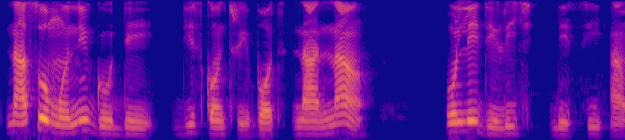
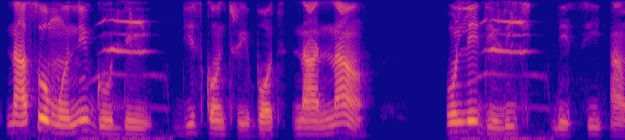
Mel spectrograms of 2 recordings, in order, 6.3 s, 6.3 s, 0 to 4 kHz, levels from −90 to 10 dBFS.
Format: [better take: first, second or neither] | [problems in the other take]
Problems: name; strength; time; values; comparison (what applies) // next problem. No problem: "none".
first | background sound (Meow); 11 dB below the speech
